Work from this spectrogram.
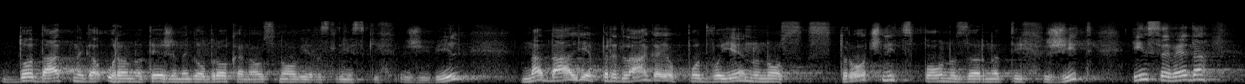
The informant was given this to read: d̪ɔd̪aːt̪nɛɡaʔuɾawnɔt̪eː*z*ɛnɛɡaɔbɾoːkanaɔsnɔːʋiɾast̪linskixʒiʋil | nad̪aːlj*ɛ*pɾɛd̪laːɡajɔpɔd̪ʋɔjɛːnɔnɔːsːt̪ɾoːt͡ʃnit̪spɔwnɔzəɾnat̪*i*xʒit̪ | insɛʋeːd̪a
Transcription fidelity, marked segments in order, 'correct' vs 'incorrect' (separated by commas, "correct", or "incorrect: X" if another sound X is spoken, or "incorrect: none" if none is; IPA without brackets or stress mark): incorrect: ʒ, correct, correct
